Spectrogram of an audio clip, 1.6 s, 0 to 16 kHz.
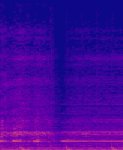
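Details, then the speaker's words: Polar Lights TikTok RC car before cleaning and greasing: steady electric motor whir with a dull low thump roughly every 0.6 seconds; gear noise, dirt in the gear train suspected, not confirmed. "and I'm not talking about that H it just sounds dirty to me so I'm just going to go ahead and um get some alcohol and clean these gears off pretty good"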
